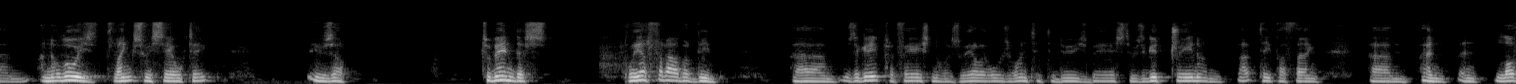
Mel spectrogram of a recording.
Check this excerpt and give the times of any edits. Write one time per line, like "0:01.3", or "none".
none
